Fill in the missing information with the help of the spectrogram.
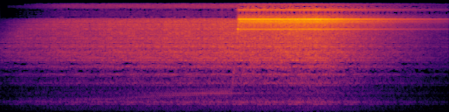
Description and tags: spacey sounding build up from my yamaha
